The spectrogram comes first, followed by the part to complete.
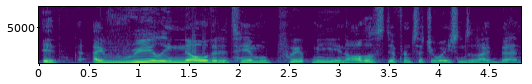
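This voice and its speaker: A man's fairly high-pitched voice with a dark, mellow tone. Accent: American. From US Midwest, St. Clair Shores, Michigan (Detroit area). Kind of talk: casual interview.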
